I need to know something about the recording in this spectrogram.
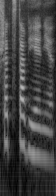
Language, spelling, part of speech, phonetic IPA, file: Polish, przedstawienie, noun, [ˌpʃɛtstaˈvʲjɛ̇̃ɲɛ], Pl-przedstawienie.ogg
